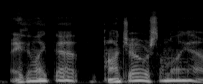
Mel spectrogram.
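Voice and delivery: high, quick fussing offer; chatty driver. Retold or imitated. The driver offering a coat, high chirpy fussing.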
